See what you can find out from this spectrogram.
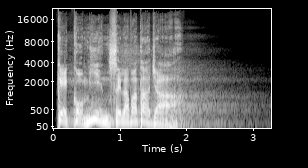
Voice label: Announcer Match Start; Paladins

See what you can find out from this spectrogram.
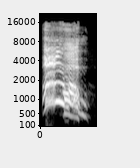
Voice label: pain; Snapfire

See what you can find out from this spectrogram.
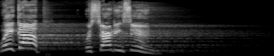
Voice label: Announcer Match Start Prepare

